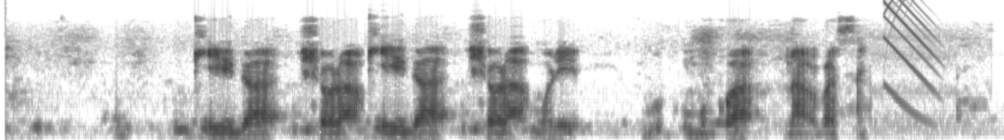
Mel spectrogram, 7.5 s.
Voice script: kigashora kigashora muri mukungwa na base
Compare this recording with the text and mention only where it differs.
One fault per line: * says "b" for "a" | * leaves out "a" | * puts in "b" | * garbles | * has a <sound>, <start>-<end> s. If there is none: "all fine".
* has a chirp, 6.6-7.1 s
